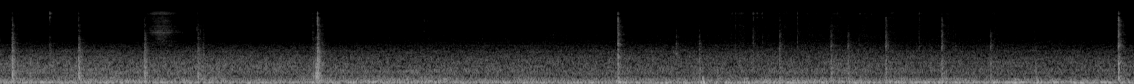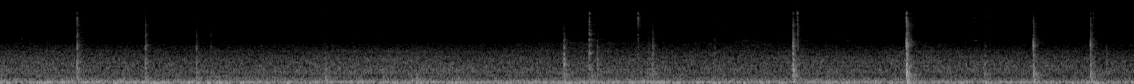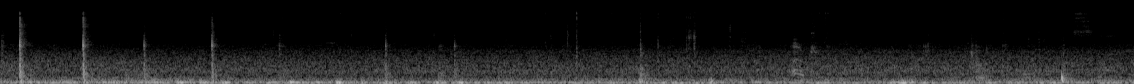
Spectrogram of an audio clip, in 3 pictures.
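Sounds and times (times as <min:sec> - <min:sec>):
hand tools clicking and tapping: 0:00.0 - 0:02.2, 0:06.1 - 0:13.6, 0:16.9 - 0:27.5
steady low rumble: 0:00.0 - 0:34.0.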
